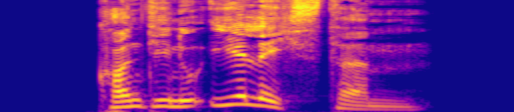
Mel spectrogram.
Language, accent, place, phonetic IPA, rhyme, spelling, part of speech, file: German, Germany, Berlin, [kɔntinuˈʔiːɐ̯lɪçstəm], -iːɐ̯lɪçstəm, kontinuierlichstem, adjective, De-kontinuierlichstem.ogg
- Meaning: strong dative masculine/neuter singular superlative degree of kontinuierlich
